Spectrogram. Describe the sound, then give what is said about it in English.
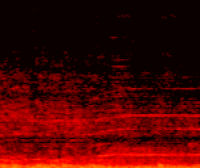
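Dense, distorted hardcore-style music with harsh screamed vocals, a steady wall of noise over a thick low end. It plays continuously at moderate volume with no talking over it. “Wow, they're really not going to say anything. It's really going to be screaming.”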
